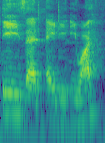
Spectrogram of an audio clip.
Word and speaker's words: Dzadey: So it's actually spelled D-Z-A-D-E-Y. So it's Dzadey, but it doesn't look like it's spelled as that.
